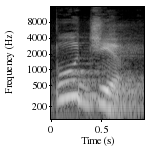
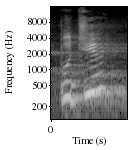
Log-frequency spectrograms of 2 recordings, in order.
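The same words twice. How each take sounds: First: पूज्य with long oo, "POOJ-ya"; careful model "poojya" for पूज्य; correct pronunciation. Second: पूज्य with short u, "pujya"; wrong pronunciation. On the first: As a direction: stretch the first vowel of पूज्य. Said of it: "यहाँ बड़ी ऊ होगी". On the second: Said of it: "पूज्य नहीं". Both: Shown as a demonstration.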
